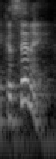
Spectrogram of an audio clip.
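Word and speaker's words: Kissimmee: Actually, Kiss or as the locals say, CMI, Florida.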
